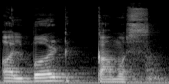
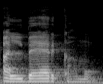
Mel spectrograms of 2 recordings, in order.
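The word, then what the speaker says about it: Albert Camus: लिखते हैं अल्बर्ट कामुस, पर पढ़ते हैं अल्बेर कामू, क्योंकि फ्रेंच भाषा में अंत के अक्षर कई बार साइलेंट हो जाते हैं और उनका उच्चारण थोड़ा उनके ही टाइप का होता है।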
